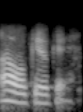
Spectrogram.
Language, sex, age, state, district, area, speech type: Malayalam, female, 18-30, Kerala, Pathanamthitta, rural, conversation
